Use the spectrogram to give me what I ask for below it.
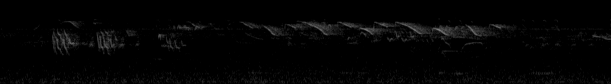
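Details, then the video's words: Near the RPPN das Araucárias Gigantes in Itaiópolis, Santa Catarina, Brazil, a grey-breasted martin gives a lively twittering song. A few rough chirps open into a rapid run of high, sliding, gurgling notes, several per second, then fade. "Canto da Andorinha-doméstica-grande - Progne chalybea - Grey-breasted Martin"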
